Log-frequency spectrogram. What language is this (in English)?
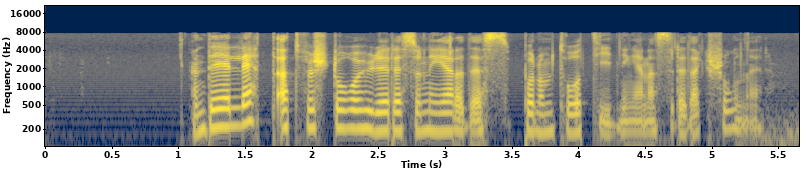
Swedish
